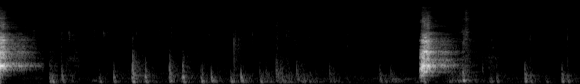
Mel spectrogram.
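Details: Cavalier King Charles Spaniels on a breeder's indoor kitchen camera, with off-season mothers and puppies, on a cloudy Monday morning: two sharp, loud barks about four seconds apart, with soft tapping clicks and faint shuffling in between.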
